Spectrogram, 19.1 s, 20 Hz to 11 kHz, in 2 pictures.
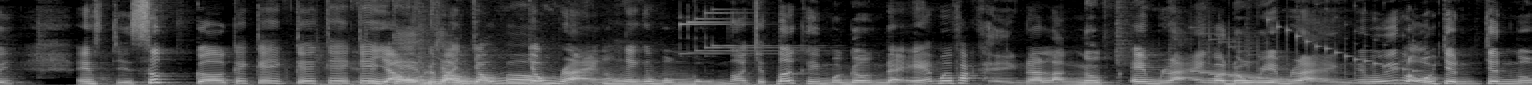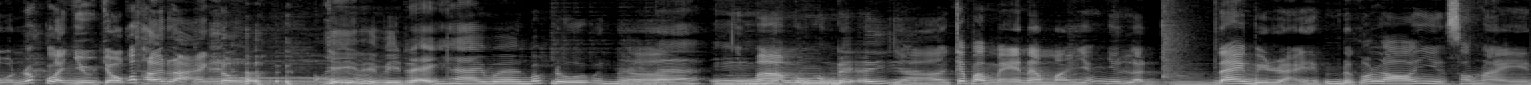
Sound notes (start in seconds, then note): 10.9 laughters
